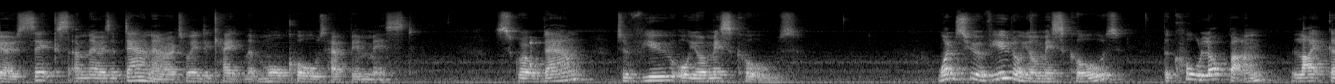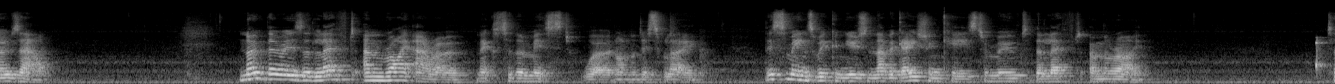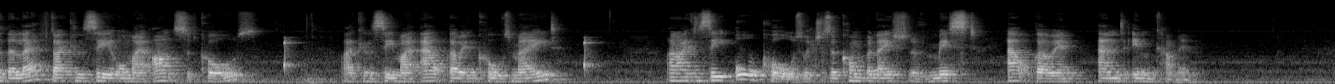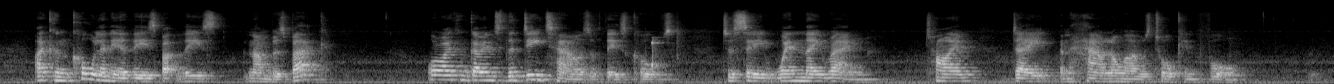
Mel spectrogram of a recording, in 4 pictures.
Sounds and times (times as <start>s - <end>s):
Speech: 0.0s - 4.2s, 5.0s - 8.1s, 9.4s - 14.0s, 15.8s - 24.9s, 26.5s - 29.4s, 30.1s - 32.4s, 33.4s - 38.8s, 40.4s - 43.4s, 44.4s - 52.6s.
